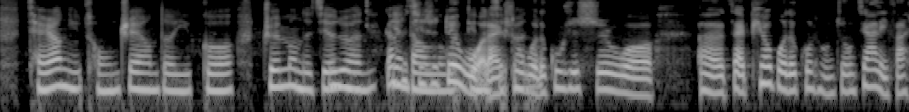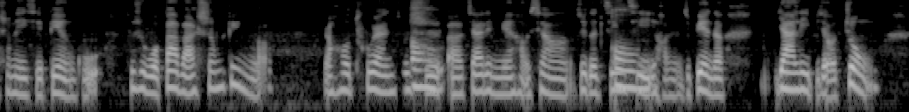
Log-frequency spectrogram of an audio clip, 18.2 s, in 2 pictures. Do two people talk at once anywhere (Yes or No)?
Yes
